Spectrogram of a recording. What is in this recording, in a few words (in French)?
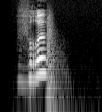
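"Vre", French; phonetique; la syllabe e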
